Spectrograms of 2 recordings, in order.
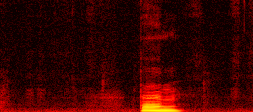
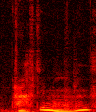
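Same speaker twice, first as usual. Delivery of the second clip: whispered to self in disbelief; unvoiced puzzled murmur; 3 semitones lower, 12 dB quieter than usual. Real, not acted. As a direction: breathe it out, baffled. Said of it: "whispered to self".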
